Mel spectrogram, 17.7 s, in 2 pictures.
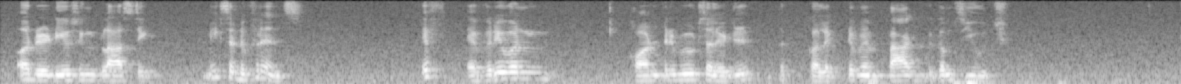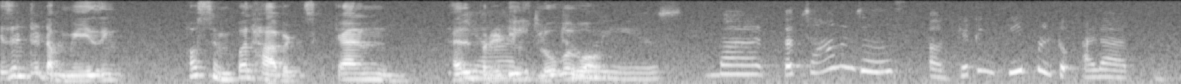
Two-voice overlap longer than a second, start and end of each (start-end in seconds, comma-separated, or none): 12.3-13.5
